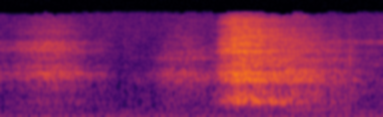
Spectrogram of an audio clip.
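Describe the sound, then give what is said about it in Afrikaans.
Deep, panicked breathing: a drawn-out breath followed by a louder, harsher gasping one, with no talking. “Al diep asem.”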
